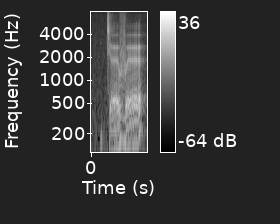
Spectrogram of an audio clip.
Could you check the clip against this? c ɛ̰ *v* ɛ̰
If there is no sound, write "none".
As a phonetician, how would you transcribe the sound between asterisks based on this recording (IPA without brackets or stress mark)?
v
